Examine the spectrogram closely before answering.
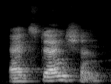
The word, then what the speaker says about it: extension: Extension. So we are stressing on the second last syllable, T-E-N, extension, extension.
